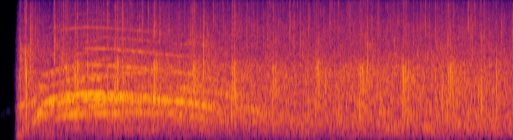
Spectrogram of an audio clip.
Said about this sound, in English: You passed. You get nothing as a prize. You just get these audio claps.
